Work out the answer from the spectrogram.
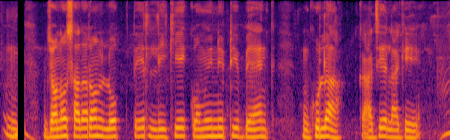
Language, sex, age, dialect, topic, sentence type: Bengali, male, 31-35, Western, banking, statement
